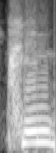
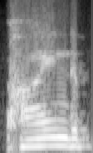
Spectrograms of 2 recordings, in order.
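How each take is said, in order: First: The vowel is a short 'i' sound. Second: The vowel is a long 'eye' sound. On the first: The speaker calls it wrong. "फिंड नहीं पढ़ना है" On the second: The speaker calls it right. "इस आई को हम आई की तरह पढ़ेंगे"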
